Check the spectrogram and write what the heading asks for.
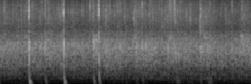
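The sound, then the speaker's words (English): A crowd claps steadily in sustained applause, a dense wash of overlapping handclaps with a few sharper, louder claps standing out near the start. “Let's give him another great hand.”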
